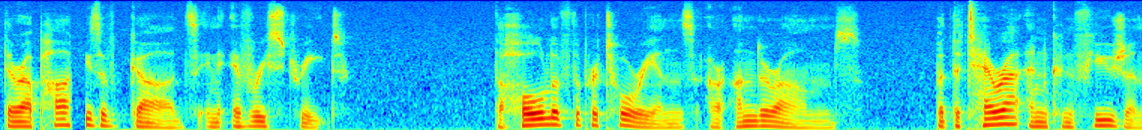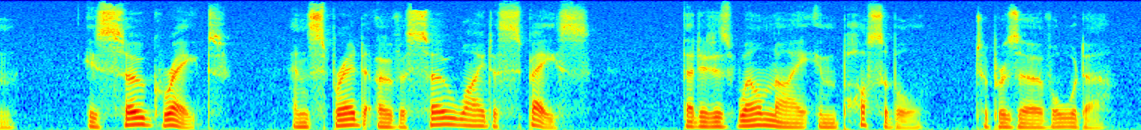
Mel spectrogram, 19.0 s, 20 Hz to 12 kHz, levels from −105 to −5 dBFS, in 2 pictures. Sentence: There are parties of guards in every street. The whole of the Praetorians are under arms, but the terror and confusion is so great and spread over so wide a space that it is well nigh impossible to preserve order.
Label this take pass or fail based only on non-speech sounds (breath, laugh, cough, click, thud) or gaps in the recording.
fail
